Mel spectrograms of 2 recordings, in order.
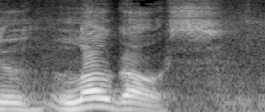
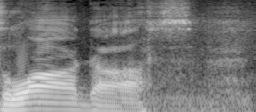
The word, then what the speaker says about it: logos: Most people say logos. But the actual pronunciation is logos. See, O is a different one. That's omega. That's a whole different letter.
